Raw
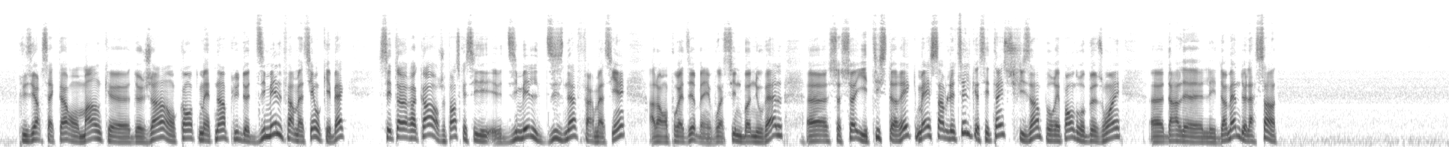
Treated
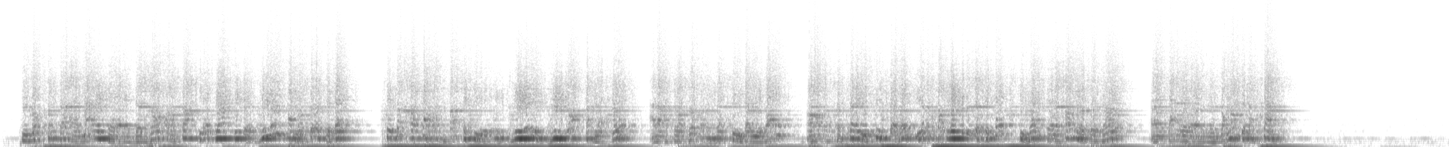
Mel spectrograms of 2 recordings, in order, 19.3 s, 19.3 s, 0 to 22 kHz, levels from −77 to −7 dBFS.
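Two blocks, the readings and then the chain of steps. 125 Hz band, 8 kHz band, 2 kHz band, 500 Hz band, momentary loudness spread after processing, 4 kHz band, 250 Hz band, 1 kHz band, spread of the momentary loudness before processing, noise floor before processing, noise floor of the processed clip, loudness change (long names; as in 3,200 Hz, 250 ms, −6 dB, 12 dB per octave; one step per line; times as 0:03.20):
−0.5 dB, −16.5 dB, −14.0 dB, −13.5 dB, 10 LU, −14.5 dB, −6.0 dB, −11.0 dB, 4 LU, −60 dBFS, −67 dBFS, −8.5 dB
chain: stylus tracing distortion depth 0.021 ms
reverb reduction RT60 0.63 s
bass and treble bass +9 dB, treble −3 dB
hum removal 61.44 Hz, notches 40
sample-and-hold swept by an LFO 26×, swing 60% 0.57 Hz
parametric band 3,000 Hz −8 dB 2 octaves
notch filter 580 Hz, Q 12
tuned comb filter 160 Hz, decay 0.99 s, harmonics all, mix 90%
fake sidechain pumping 112 BPM, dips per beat 1, −8 dB, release 120 ms
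tuned comb filter 81 Hz, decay 1.5 s, harmonics all, mix 50%
flutter between parallel walls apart 10.9 metres, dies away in 0.68 s
short delay modulated by noise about 1,400 Hz, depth 0.1 ms
level +9.5 dB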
